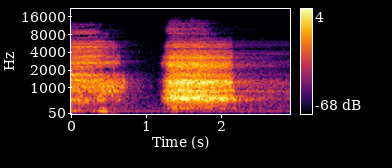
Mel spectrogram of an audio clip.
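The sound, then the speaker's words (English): Deep breathing during a guided relaxation exercise: two long, airy breaths separated by a brief pause, the second louder and fuller, with a soft breathy tail and no speech. “As you do a third breath and feel the body relax even more.”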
